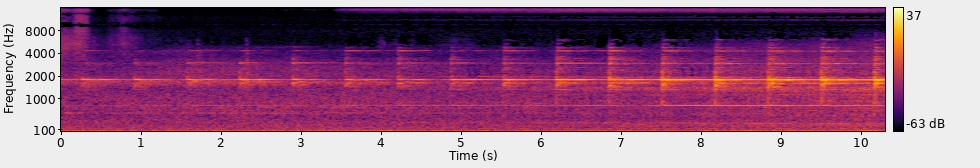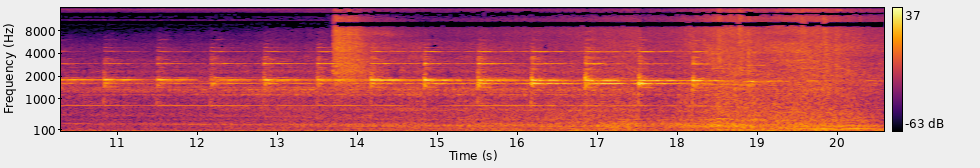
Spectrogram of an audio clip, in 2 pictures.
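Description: GO Transit F59PH diesel locomotive arriving at a station platform, its bell ringing steadily about twice a second and growing louder as it approaches. About two-thirds of the way in a sudden high hiss joins it, and near the end the bell stops as the locomotive's engine and wheels rumble past close by.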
